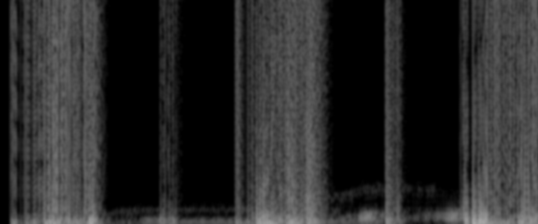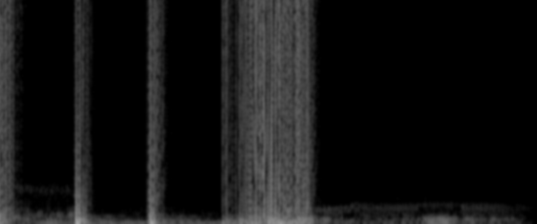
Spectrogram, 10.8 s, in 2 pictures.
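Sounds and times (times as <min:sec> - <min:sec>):
science fiction crackle sequence: 0:00.0 - 0:08.6.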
